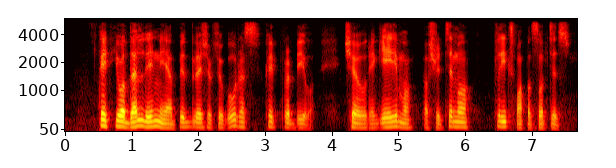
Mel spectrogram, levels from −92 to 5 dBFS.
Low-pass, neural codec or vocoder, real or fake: 5.4 kHz; codec, 16 kHz in and 24 kHz out, 0.6 kbps, FocalCodec, streaming, 2048 codes; fake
